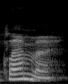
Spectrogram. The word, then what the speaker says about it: climber: root word for example in climber the b is still silent because the er is not part of the root word the root word is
